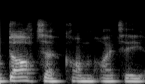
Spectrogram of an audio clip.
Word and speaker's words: Datacom IT: I'm business development manager for Datacom IT here in CRA or or Datacom IT as I'm told is the correct um pronunciation.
